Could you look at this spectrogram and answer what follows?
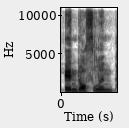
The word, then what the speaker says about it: endothelin: So let's talk a little bit about the endothelin pathway.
